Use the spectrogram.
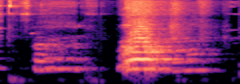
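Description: A dog barks a couple of times close by, with loud sharp yips between short quiet gaps while a person speaks in between.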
